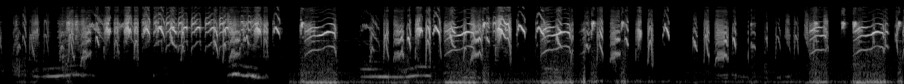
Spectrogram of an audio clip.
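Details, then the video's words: Sogon lure song meant to make birds sing readily: a dense, continuous stream of high, chattering whistles and rising slurred notes, briefly broken by pauses, with occasional low thuds. "Suara pancingan burung sogon_pasti cepat gacor"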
